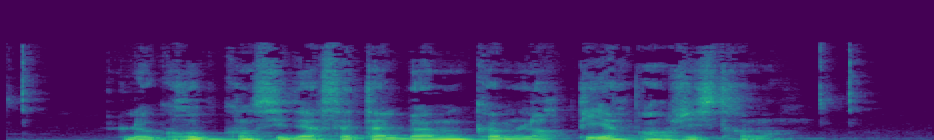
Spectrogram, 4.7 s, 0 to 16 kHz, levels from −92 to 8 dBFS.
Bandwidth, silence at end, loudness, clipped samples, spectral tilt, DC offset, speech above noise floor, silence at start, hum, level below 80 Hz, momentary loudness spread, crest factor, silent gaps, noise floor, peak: 9.8 kHz; 0.75 s; -20 LUFS; under 0.1%; -7.5 dB/octave; under 0.1%; 34 dB; 0.6 s; none; -46 dBFS; 11 LU; 16 dB; none; -52 dBFS; -4 dBFS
